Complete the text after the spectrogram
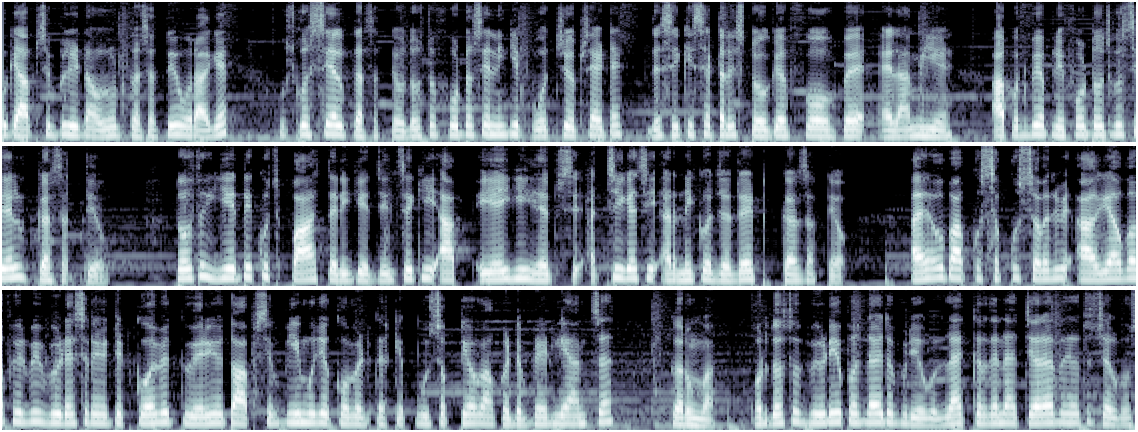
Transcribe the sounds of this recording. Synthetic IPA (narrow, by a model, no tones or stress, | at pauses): õkiaːpsɪ̃mpliɖaːʊnloːɖkɐɾsɐk̚t̪eɦõɔːɾaːɡja | ʊskoseːlkɐɾsɐk̚t̪eɦõd̪oːst̪õfoːʈoseːlɪ̃ŋkibɔːt̪ʃiʋeːpsaːɪʈɦɛ̃ːd͡ʒɛːsekisɛʈəɾɪsʈoːkɛfoːʋeeːlaːmiɦɛː | a̰ːpʊɾbʱiɐpnifoːʈoʊskoseːlkɐɾsɐk̚t̪eɦo̰ː | d̪̥oːst̪õjet̪ʰekʊt͡ʃʰpãːt͡ʃt̪ɐɾiːkeɦɛd͡ʒɪnsekiʔaːp̚eːaːikiɦɛlpseʔɐtːʃʰikiɐʃʰiʔɐɾnikːod͡ʒɛnɾeːʈkɐɾs̬ɐk̚t̪eɦoː | aːjɦoːbaːp̚kosɐb̚kʊt͡ʃʰsɐməd͡ʒmẽʔaːɡɐjaɦoɡafʰɪɾbʱiʋiːɖijoːseɾɪleːʈɪɖkoːmɪʈkʋeɾiɦot̪oaːpsɪ̃mplimʊd͡ʒʱekɔːmẽɳʈ̚kɐɾkepuːt͡ʃʰsɐk̚t̪eɦõaːp̚kaɖɪpneːʈliaːnse | kɐɾũːŋɡaːɔːɾd̪oːst̪õʋiːɖijopɐslaːet̪oʋiːɖijokolaːɪkːɐɾd̪eːnaɦɛt͡ʃɛɾaɾɐot̪ot͡ʃɐloː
